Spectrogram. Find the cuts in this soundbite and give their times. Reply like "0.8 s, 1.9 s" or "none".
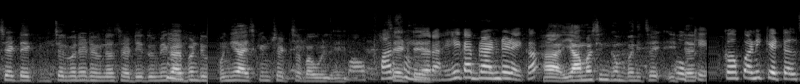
2.4 s, 7.1 s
